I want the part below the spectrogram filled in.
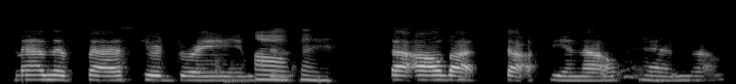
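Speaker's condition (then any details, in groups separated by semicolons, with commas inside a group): Speech impediment; speech impediment after stroke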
